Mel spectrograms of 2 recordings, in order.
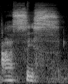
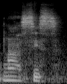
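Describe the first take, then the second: First: Asis said cleanly, with no ng at the start; corrected asis. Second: Ngasis said softly as the wrong word, with the ng sound at the start; mispronounced ngasis. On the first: Host correcting the word for listeners, saying a clean Asis. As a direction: drop the ng and just say Asis. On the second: Host quizzing caller on the word, quietly saying Ngasis. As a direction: repeat Ngasis quietly, keeping the ng at the front. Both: Shown as a demonstration. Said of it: "apa bahasa Indonesia nih".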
